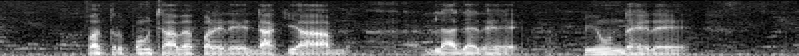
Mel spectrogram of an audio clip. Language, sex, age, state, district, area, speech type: Maithili, male, 45-60, Bihar, Araria, rural, spontaneous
